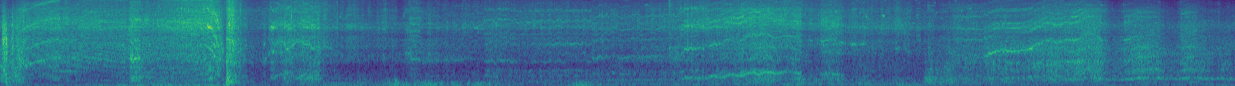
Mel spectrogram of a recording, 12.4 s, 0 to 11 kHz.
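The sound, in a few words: Traxxas X-Maxx 2.0 RC truck driving past after a jump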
